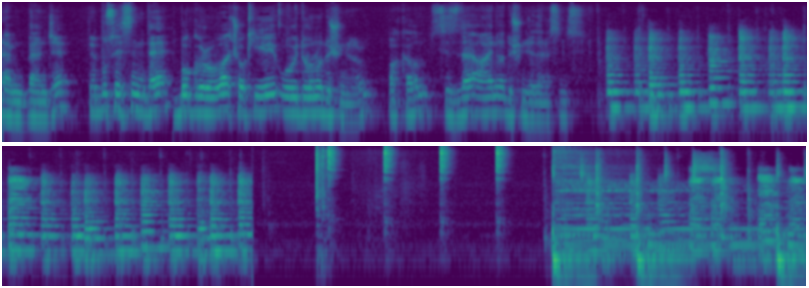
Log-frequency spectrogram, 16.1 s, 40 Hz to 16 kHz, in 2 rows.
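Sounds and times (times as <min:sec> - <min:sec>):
plucked electric guitar notes: 0:06.0 - 0:10.6, 0:13.6 - 0:16.0
beat with deep bass: 0:12.4 - 0:16.0.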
